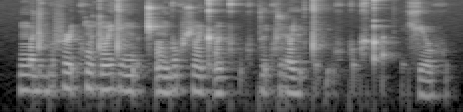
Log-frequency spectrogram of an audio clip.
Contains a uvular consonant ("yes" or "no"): yes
